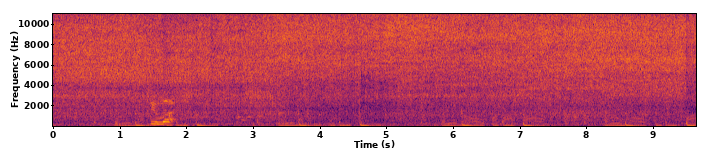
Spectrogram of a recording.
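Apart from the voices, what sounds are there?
smash burgers sizzling on a Blackstone flat top griddle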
